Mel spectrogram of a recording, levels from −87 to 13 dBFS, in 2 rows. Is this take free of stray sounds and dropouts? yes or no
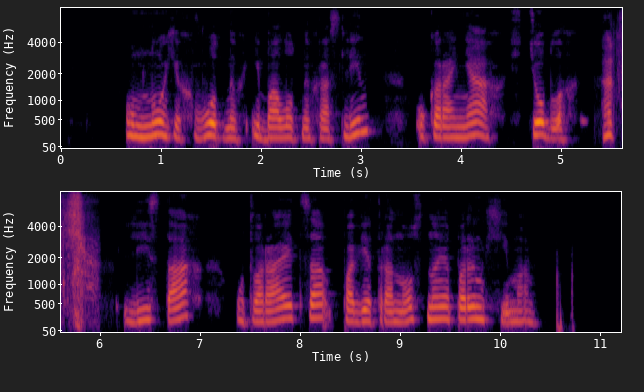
no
